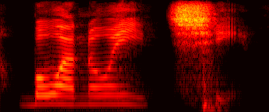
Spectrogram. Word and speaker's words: boa noite: escutou aqui certo dia também temos uma pronúncia quando a palavra termina em t e nesse caso a gente fala Ti Ti boa noite chegou no Brasil falou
